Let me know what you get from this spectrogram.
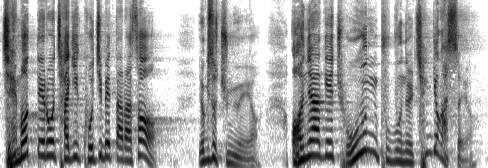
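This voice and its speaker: A man's voice: high-pitched, wildly swooping pitch, normal speed, fairly bright tone, breathy edge. A pastor from Korea's Jeolla region preaching a sermon with emphasis, putting rhetorical questions to his congregation. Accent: Seoul Korean, trying to hide his Jeolla dialect. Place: church sanctuary. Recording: long reverb of a church sanctuary.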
